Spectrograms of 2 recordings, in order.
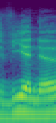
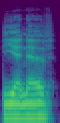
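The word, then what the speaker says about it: Villeneuve: pronounce his name Josh I think it's vianu it's French French Canadian yeah vianu released two movies that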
